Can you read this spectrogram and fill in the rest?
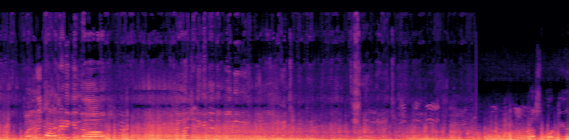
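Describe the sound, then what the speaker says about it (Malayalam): Steady wind gusts buffet the microphone outdoors on a family road trip near a valley lookout, a dense continuous rush holding at constant loudness for the whole stretch, with voices talking now and then beneath it. "ഒന്ന് കാറ്റടിക്കുന്നോ?"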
